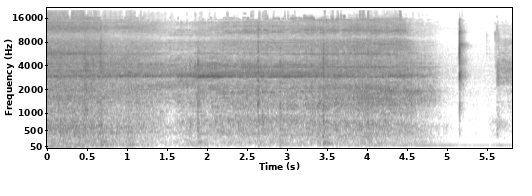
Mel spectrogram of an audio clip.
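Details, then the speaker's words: Old Hornby R857 BR Ivatt Class model locomotive after motor bearing replaced, lubricated and re-magnetized: smooth, light, even whir with no grinding or rattle, then stops; runs fine now, previously poor especially backwards. "okay so i think that's this old horn bi that class locomotive uh running okay now"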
